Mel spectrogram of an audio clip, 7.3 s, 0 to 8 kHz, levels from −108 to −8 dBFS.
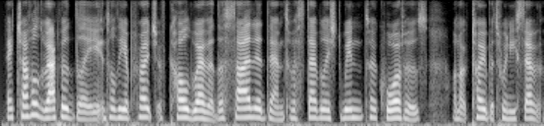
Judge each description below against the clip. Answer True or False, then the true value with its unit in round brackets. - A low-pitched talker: False (195 Hz)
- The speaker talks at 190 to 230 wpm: False (155 wpm)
